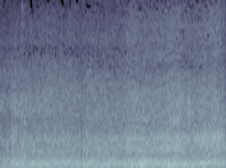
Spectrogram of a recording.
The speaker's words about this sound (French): Il y a un petit peu de vent, mais pour une fois il ne pleut pas. Il y a même presque un rayon de soleil. J'ai le vent dans le nez. Je marche au bord de cette plage.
